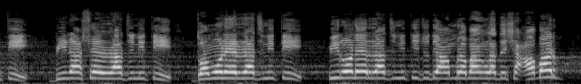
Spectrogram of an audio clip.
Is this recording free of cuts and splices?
yes; 0 cuts

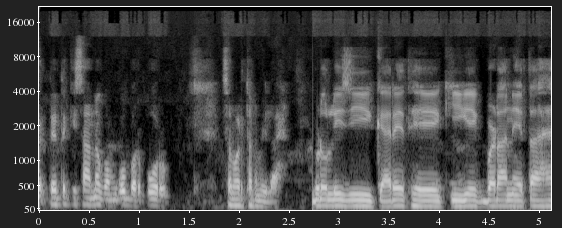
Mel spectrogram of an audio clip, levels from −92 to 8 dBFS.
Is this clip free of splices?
no; 1 cut; at 2.7 s

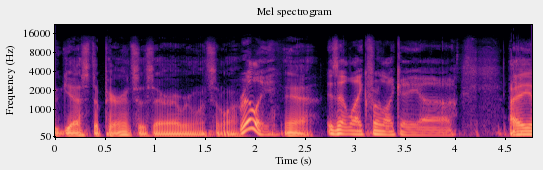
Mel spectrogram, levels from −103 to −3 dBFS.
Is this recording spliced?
no; 0 cuts

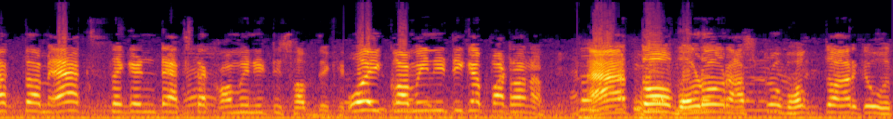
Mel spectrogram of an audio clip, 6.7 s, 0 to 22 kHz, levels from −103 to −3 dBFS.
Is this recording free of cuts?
no; 2 cuts; at 2.5 s, 4.3 s

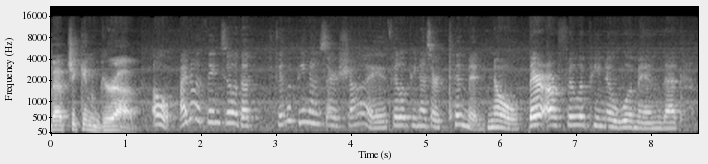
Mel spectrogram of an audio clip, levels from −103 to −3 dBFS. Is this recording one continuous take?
no; 2 cuts; at 1.2 s, 6.3 s

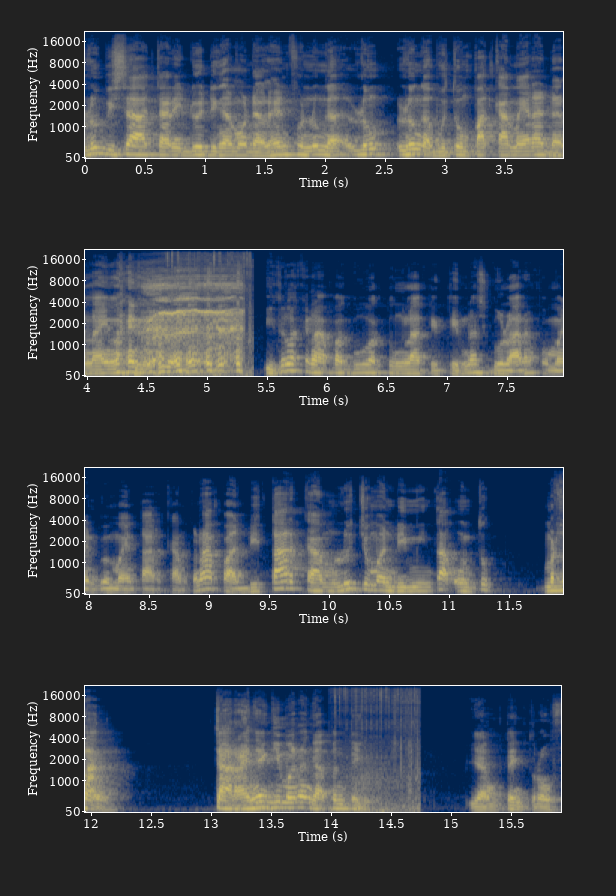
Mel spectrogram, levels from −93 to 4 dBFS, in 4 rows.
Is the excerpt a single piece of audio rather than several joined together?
no; 2 cuts; at 5.4 s, 14.6 s

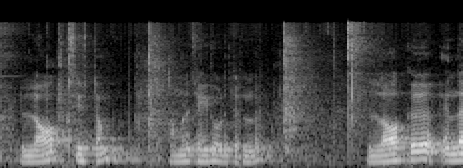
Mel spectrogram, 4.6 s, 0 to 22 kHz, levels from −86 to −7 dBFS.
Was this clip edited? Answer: no; 0 cuts

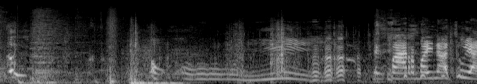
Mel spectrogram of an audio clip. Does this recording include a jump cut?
no; 0 cuts

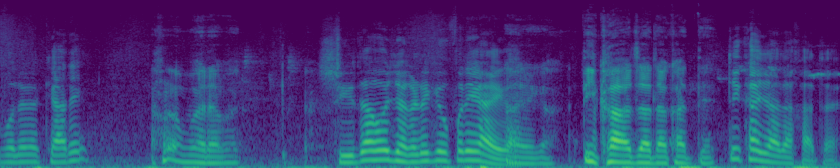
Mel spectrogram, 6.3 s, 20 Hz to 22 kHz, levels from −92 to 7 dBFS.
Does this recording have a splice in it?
no; 0 cuts

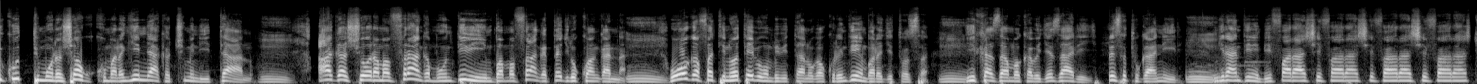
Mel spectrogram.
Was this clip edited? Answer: yes; 1 cut; at 11.1 s

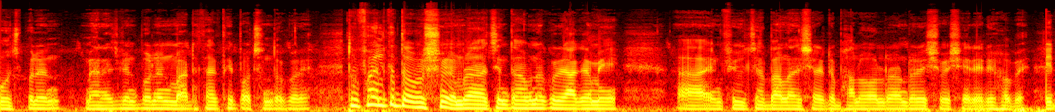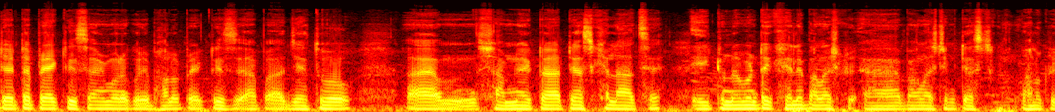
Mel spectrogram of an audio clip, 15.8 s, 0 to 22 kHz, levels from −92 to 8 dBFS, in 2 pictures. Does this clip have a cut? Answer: yes; 3 cuts; at 2.6 s, 7.8 s, 13.1 s

